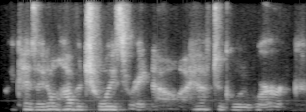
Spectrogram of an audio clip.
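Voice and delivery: normal talking voice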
